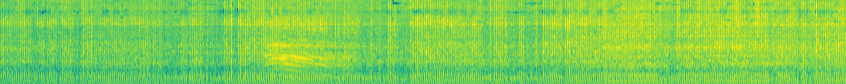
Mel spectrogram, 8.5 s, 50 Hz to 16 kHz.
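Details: $500 Caterpillar dozer diesel, parked since 1992, running for the first time after a stubborn start. A steady, slightly lumpy idle at about four beats a second under other noise; it is running normally and pretty good.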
